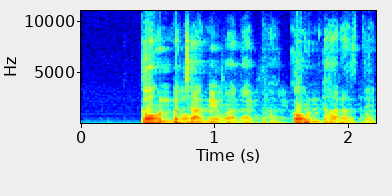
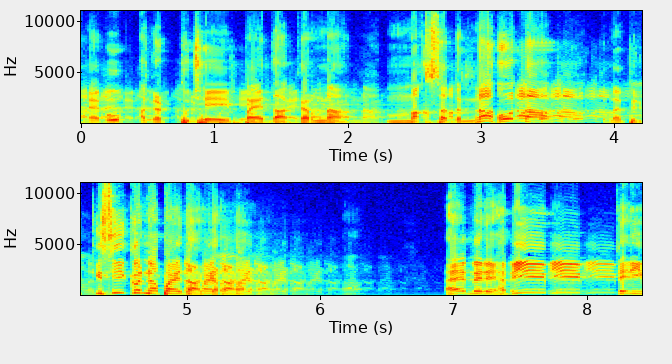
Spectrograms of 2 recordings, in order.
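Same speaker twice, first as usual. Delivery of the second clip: high, loud, ringing proclamation; exalted preaching; 9 semitones higher, 4 dB louder than usual. Acted. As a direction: lift it high with laughing joy. Voicing God's words, preaching.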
